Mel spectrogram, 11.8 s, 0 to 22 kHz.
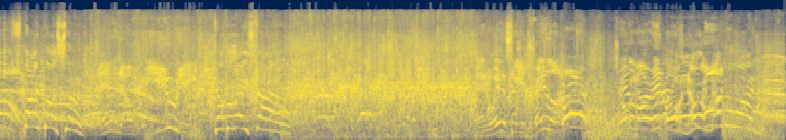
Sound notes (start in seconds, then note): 5.3 audience applauding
